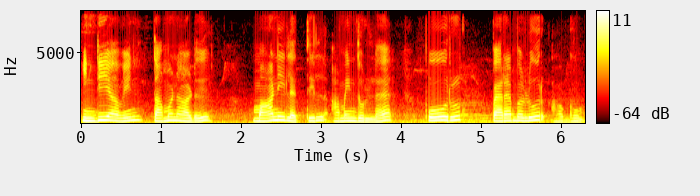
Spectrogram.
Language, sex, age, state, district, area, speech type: Tamil, female, 45-60, Tamil Nadu, Sivaganga, rural, read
